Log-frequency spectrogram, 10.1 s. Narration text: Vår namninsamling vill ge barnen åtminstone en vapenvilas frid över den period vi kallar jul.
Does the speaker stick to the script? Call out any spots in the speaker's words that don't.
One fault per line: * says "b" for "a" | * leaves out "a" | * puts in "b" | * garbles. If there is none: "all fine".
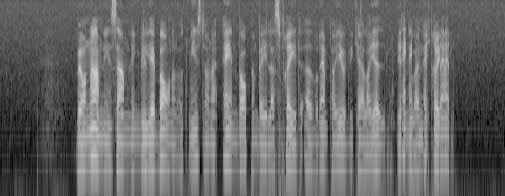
* garbles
